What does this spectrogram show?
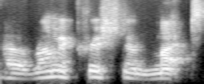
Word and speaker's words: Ramakrishna Mutt: So in Chennai, first we visited the Chennai Ramakrishna Mutt. That's the way that's pronounced.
